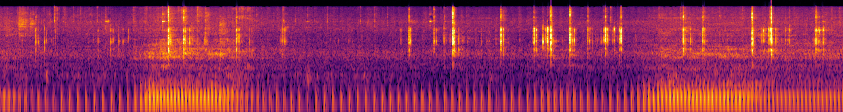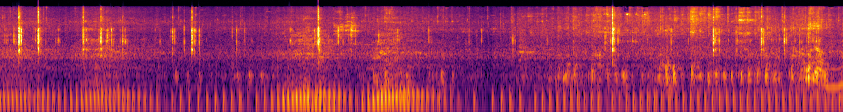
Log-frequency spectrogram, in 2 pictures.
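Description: A scooter rides across a bridge, its engine running steadily throughout with several louder low-pitched surges, close to the rider, with some rattling and scraping mixed in.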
